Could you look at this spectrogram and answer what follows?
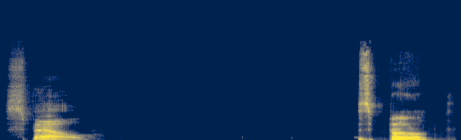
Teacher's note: the way that we'll have to say this word is we'll start high and then we'll go low.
